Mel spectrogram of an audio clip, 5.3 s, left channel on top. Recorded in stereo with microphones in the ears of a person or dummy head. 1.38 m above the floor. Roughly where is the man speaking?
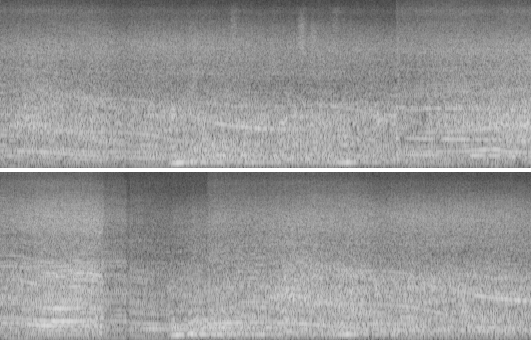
Centre.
